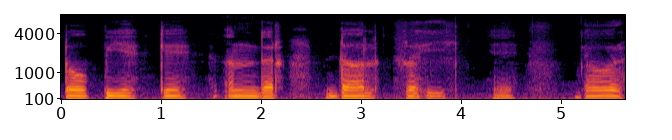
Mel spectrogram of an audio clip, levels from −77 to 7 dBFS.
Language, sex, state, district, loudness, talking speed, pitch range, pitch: Hindi, male, Rajasthan, Bikaner, -19 LUFS, 75 wpm, 100-110 Hz, 100 Hz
